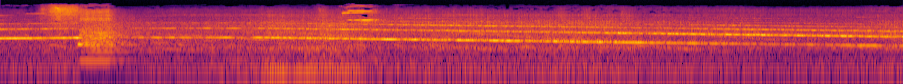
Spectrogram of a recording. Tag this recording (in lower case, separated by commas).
siren, emergency vehicle, fire engine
